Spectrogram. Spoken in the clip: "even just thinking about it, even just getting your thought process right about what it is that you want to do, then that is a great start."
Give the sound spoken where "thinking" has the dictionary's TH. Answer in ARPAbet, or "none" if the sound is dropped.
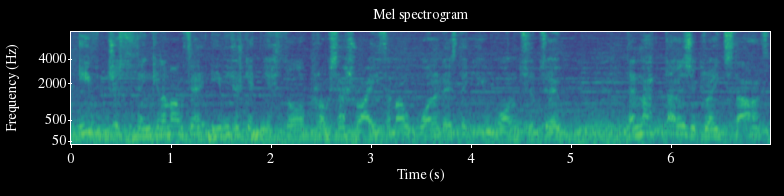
TH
